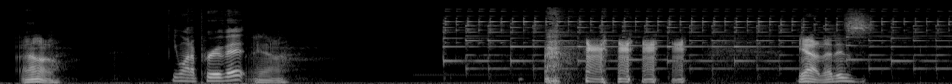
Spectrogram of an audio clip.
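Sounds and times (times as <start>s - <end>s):
speech: 0.2s - 0.7s, 1.7s - 3.0s, 5.8s - 7.0s, 8.0s - 8.8s
phone ringtone playing a bright repeating melodic tune: 4.2s - 9.5s
laughter: 5.4s - 6.9s.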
